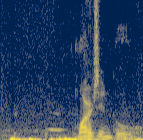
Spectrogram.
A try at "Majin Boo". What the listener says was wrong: No, it's Majin Boo. There's no R.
